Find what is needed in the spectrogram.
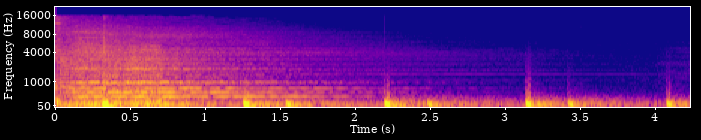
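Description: Live band playing a ballad intro: a full chord with a cymbal-like wash rings out at the start and fades over about two seconds, leaving a held note and a few spaced, heartbeat-like low drum thumps.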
